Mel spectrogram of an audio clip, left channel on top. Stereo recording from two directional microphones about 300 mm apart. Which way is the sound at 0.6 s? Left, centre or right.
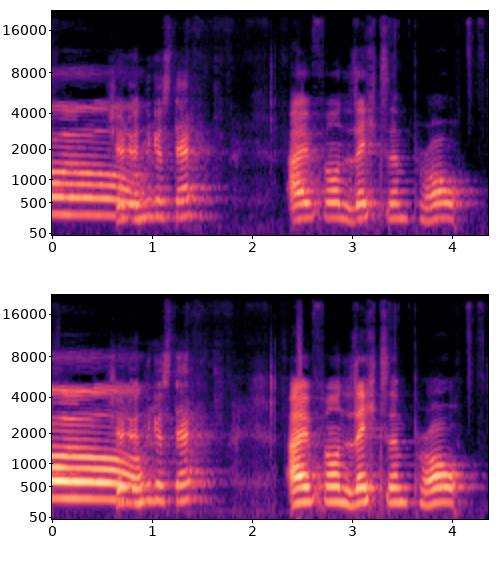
Left.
